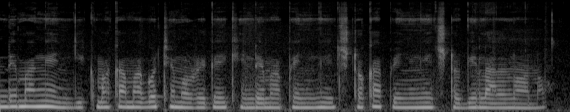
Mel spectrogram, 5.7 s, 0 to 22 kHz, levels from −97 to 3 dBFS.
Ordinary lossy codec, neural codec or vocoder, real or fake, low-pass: none; none; real; none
